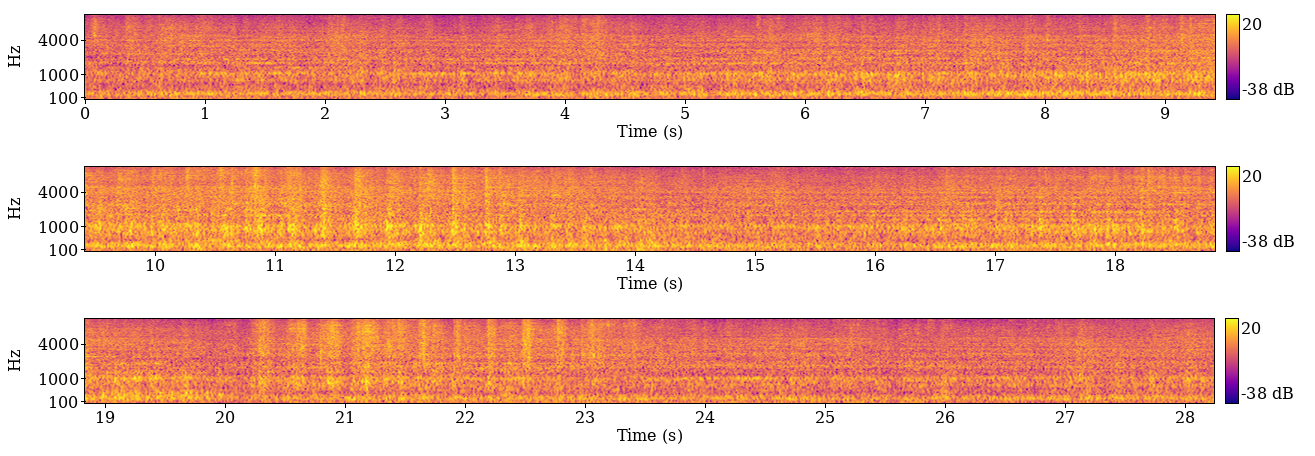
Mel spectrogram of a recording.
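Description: Covered hopper cars of a freight train rolling past close by: a steady, loud rumble of wheels on rail, with clicking as the wheels pass over rail joints.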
